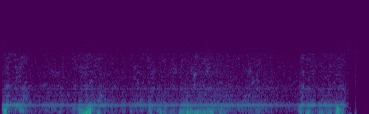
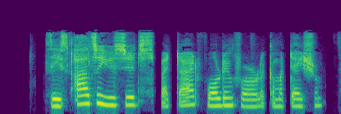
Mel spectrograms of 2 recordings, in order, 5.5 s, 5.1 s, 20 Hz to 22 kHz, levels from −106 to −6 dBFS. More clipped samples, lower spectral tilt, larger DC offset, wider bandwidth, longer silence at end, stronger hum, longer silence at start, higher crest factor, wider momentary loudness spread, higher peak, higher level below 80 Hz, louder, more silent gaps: neither; first, -7.5 dB/octave vs -2 dB/octave; neither; second, 6.6 kHz vs 8.4 kHz; about the same, 0.2 s vs 0.3 s; neither; second, 0.05 s vs 0.7 s; first, 24 dB vs 18 dB; about the same, 9 LU vs 10 LU; second, -42 dBFS vs -2 dBFS; about the same, -70 dBFS vs -66 dBFS; second, -65 LUFS vs -19 LUFS; second, 5.28-5.32 s vs 2.35-2.41 s, 2.58-2.65 s, 4.29-4.35 s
